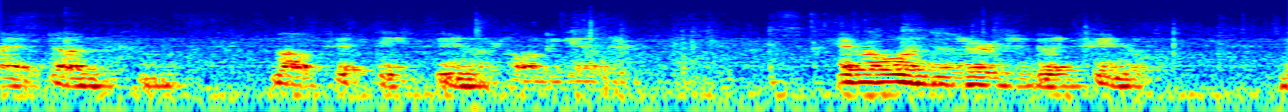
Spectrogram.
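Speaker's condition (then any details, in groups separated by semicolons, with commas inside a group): Parkinson's disease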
